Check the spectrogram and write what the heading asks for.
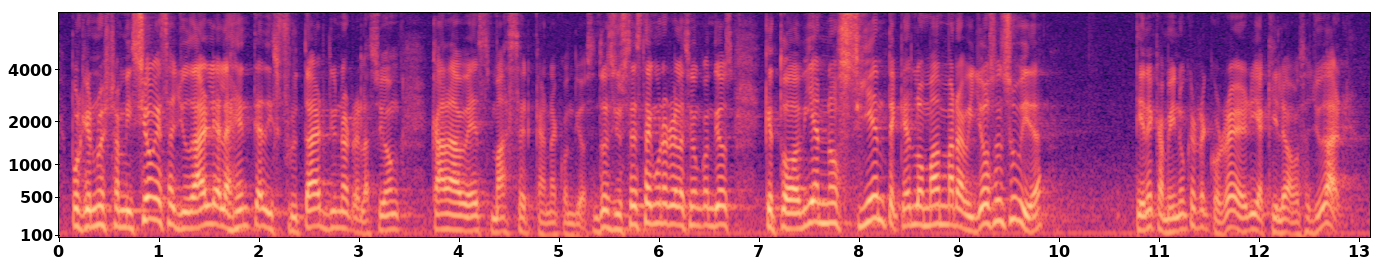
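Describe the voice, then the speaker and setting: A pastor preaching in a fairly high voice. He talks with his congregation more than at them and keeps asking them questions. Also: darkish tone. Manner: conversational, asks the congregation questions. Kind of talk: sermon. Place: church hall, also streamed.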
